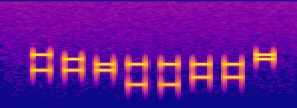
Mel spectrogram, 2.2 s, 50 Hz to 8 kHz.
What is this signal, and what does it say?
Multi-frequency trunk signalling (R1, as on North American trunks), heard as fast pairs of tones, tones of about 130 ms. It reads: KP 964455 ST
